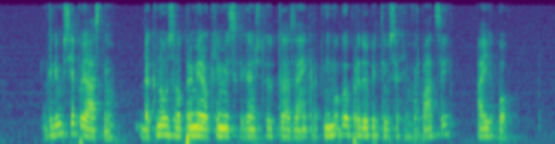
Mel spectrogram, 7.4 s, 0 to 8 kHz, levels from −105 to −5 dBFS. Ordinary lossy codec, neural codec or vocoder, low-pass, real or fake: none; vocoder, 22.05 kHz, 80 mel bands, Vocos; 7.2 kHz; fake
